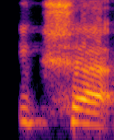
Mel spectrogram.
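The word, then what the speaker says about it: क्ष: For example இக்கு plus ஷ, இக்ஷ அப்படிங்கிற மாதிரி வரும்.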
